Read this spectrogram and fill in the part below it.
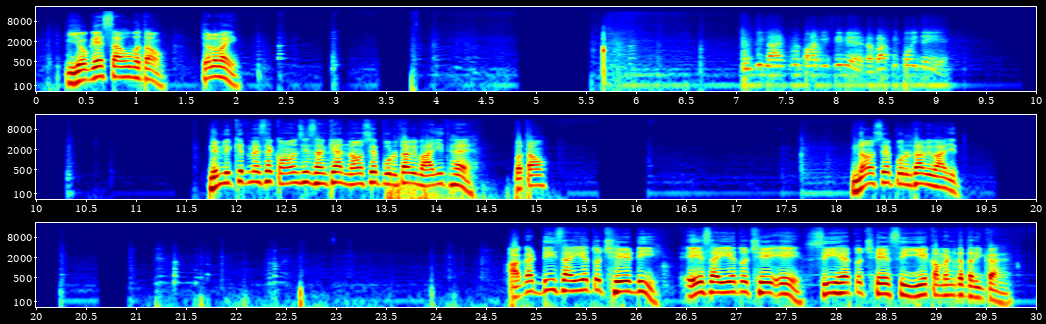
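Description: A young man speaks with animation into a headset microphone, in bursts with pauses.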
